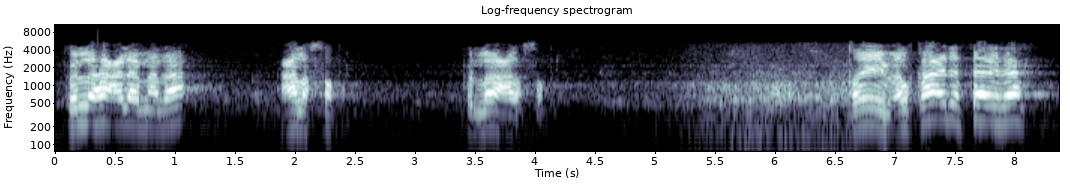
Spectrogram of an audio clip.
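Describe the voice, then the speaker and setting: A male teacher giving a classroom lesson on spelling rules, repeating key phrases, asking the class questions and then answering them, and dictating example words slowly. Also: high-pitched. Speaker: Islamic studies teacher. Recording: dull lo-fi lesson recording with faint hiss.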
